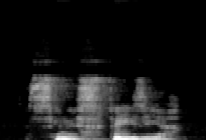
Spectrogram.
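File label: "synaesthesia", British English; pronunciation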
